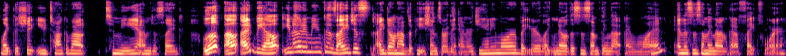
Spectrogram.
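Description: A woman with an American accent speaks at a medium pitch and a fairly quick pace. Her intonation is lively, in an ordinary speaking voice. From Buffalo, New York. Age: 20s. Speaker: podcast co-host. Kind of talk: casual chat.

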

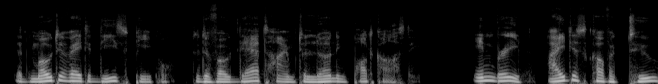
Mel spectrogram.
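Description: A man's medium-pitched voice, dark and mellow and somewhat breathy, shows ordinary pitch variation in a dry, close sound with no echo. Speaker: podcast co-host and PhD student. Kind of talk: scripted narration. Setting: studio.

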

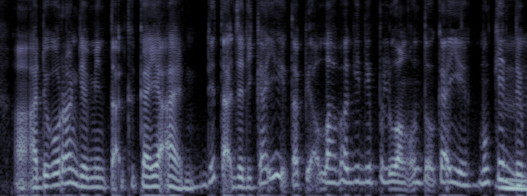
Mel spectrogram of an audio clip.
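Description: Over noticeable background noise, a man speaks at a moderate pace in a high pitch that swings very widely. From Sabah, Malaysia. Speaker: motivational speaker and part-time imam. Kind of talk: casual religious talk. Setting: studio.

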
